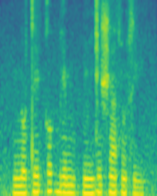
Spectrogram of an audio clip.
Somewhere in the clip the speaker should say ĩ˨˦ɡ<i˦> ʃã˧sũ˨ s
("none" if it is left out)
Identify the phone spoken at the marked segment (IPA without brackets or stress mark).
e˦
